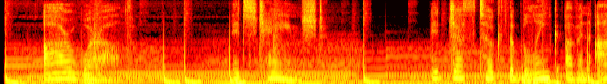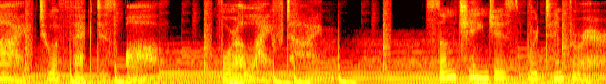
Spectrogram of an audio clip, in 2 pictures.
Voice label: smooth

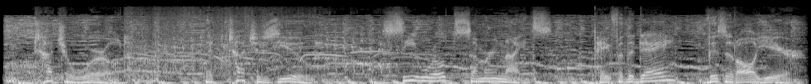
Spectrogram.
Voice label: softspoken friendly

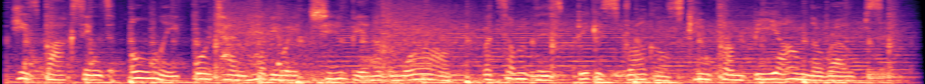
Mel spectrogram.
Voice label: Television Imaging Attitude Imaging Serious

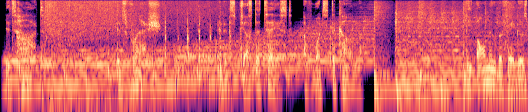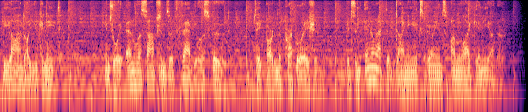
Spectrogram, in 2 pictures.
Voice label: soft spoken

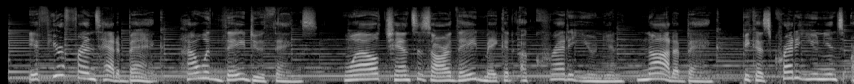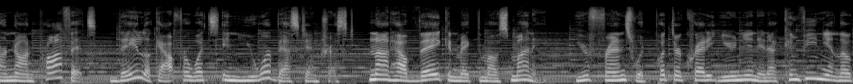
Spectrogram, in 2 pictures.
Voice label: real people midlife

